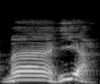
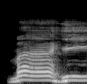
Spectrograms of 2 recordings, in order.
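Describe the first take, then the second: First: "mahiyah" raised, closing on a breathed yah; with final ha. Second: "mahi" raised, ending on an open hi; without final ha. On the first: Teacher showing how it sounds with ha, yah ending. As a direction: add -yah with an audible h to end mahiyah. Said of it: "Kalau pakai ha". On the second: Teacher showing how it sounds without ha, open ending. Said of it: "kalau nggak pakai ha". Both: Shown as a demonstration.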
